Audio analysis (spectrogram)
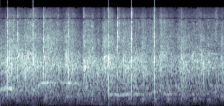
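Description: An audience applauds steadily, a dense wash of clapping that holds at an even, fairly loud level throughout, with a few sharper individual claps standing out.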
